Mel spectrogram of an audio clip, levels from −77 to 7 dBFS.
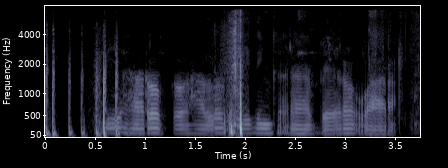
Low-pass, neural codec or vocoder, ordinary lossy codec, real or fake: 7.2 kHz; vocoder, 44.1 kHz, 128 mel bands every 256 samples, BigVGAN v2; AAC, 32 kbps; fake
